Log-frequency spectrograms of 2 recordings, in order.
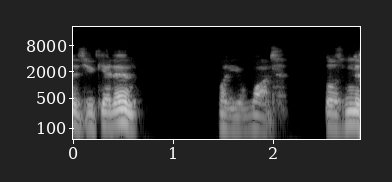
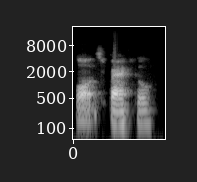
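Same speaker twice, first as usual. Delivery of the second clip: loud amused echo; 8 dB louder than usual. Real, not acted. Repeating the joke loudly.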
